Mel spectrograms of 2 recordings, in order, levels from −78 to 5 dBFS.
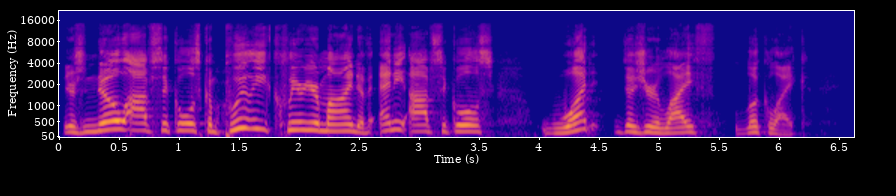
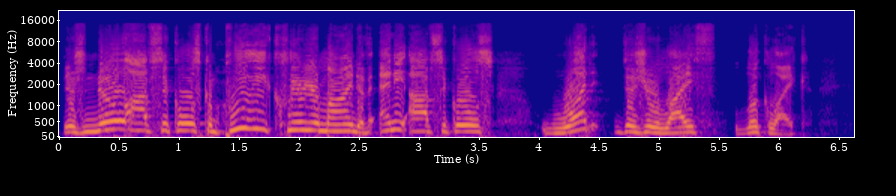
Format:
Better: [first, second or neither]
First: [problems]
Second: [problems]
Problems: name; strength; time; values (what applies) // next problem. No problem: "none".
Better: first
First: none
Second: distortion; heavy; 5 dB below the speech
